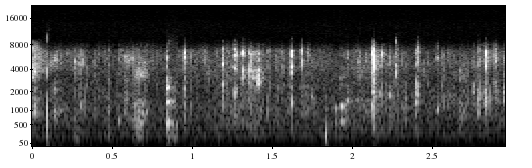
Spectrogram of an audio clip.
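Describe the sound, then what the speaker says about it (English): Chips being chewed close to the mic, heard as quiet, irregular crunches and clicks over about three seconds, with faint mouth noises in between. "Yeah, I'm crunching up on these chips."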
